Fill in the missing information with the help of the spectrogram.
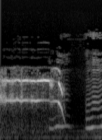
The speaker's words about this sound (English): Do you want to scream right. again? I'll let you scream again if you want.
